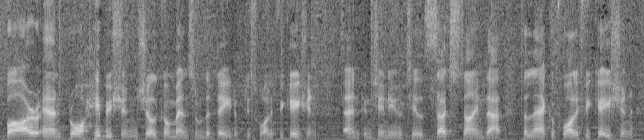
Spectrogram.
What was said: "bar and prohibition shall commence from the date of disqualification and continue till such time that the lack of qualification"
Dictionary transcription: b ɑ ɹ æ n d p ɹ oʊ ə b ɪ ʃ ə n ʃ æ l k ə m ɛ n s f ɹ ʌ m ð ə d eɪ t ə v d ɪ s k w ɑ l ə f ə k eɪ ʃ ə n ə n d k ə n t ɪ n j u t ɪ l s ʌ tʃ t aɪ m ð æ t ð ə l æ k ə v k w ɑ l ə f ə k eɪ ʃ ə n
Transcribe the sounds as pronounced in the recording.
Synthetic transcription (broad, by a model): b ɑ ɹ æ n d p ɹ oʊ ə b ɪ ʃ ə n ʃ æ l k ə m ɛ n s f ɹ ʌ m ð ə d eɪ t ə v d ɪ s k w ɑ l ə f ə k eɪ ʃ ə n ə n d k ə n t ɪ n j u t ɪ l s ʌ tʃ t aɪ m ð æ t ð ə l æ k ə v k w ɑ l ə f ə k eɪ ʃ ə n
